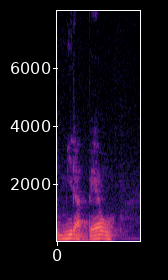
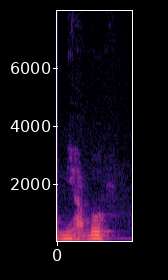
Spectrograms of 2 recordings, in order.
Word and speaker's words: Mirabeau: Que era, é, um biscoito chamado Mirabel. Então muita gente pronuncia por conta de que é um nome muito familiar no, no Brasil, né? Então o Honoré Gabriel, Mirabel, ou Mirabeau, ele era membro da Sociedade dos Amigos dos Negros na França.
